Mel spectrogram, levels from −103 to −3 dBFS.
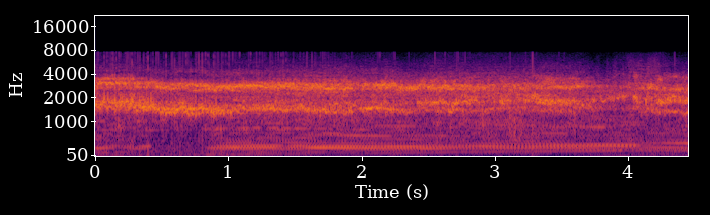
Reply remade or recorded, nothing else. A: recorded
